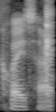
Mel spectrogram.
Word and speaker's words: Quasar: Are you talking about Quasar? – Quasar? – It's Quasar. – Kazar? Queso? – Quasar.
